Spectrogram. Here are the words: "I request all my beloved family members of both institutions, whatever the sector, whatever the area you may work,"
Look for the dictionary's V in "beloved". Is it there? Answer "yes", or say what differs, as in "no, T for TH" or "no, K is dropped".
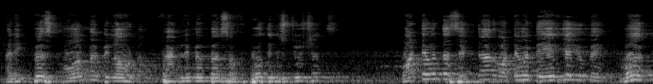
no, V is dropped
